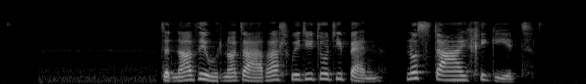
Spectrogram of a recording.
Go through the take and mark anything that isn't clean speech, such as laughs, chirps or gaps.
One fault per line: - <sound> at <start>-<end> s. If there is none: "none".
none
